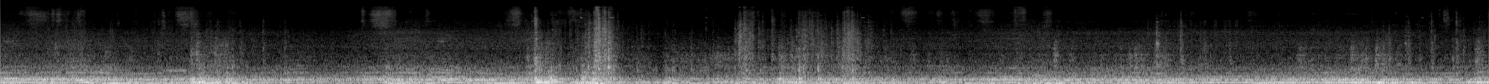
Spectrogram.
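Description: An excavator bucket scrapes and knocks against rocks and dirt.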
